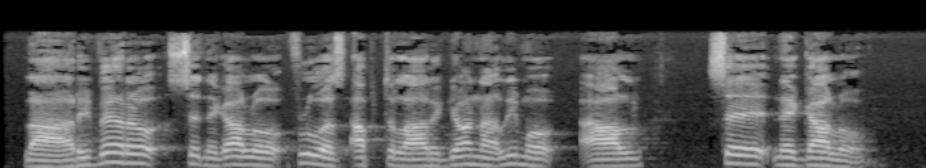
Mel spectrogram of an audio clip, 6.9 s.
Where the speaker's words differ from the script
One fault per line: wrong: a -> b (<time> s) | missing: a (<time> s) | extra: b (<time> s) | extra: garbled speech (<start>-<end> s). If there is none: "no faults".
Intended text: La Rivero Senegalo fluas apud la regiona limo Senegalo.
extra: al (4.3 s)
